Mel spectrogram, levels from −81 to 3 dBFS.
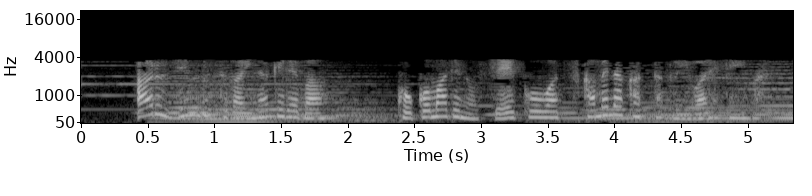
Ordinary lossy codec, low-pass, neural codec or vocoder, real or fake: MP3, 16 kbps; 3.6 kHz; none; real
